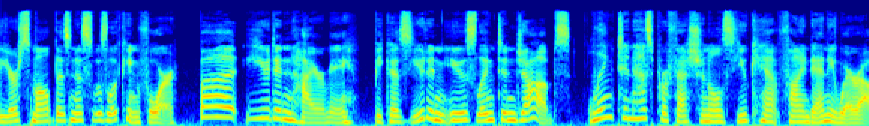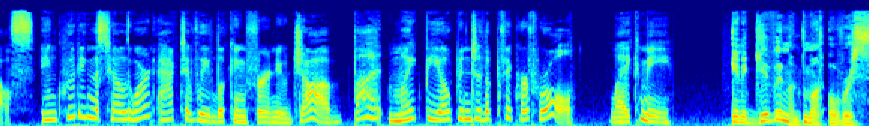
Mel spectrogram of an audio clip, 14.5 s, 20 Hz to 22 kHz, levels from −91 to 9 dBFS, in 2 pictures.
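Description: Speech with three short bursts where frames are out of order, at 8.05 to 8.31 s, 11.41 to 11.67 s and 13.81 to 14.07 s. Each time, two adjacent 128 ms blocks, consistent with runs of about four frames apiece, were decoded in swapped order. The audio briefly flutters and garbles. Unlike packet loss or a dropout, there is no gap, mute or concealment smear, and no time goes missing.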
